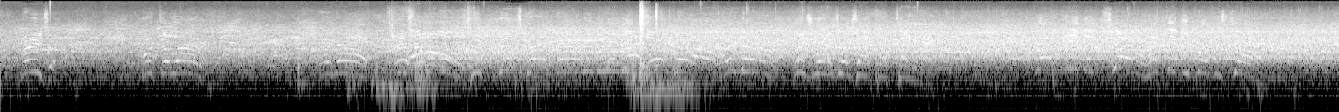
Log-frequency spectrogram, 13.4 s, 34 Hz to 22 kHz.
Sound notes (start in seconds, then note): 3.4 Vince vocalizing; 8.0 crowd cheering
